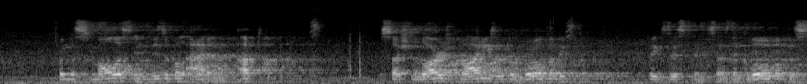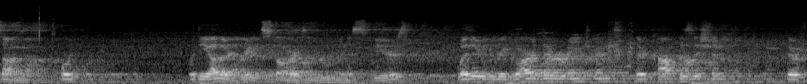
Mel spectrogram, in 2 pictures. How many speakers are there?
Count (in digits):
1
